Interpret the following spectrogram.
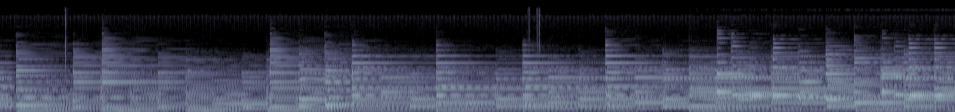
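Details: Electric piano music plays steady chords and melody throughout, with no animal sound.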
